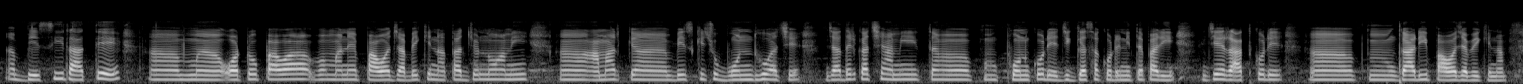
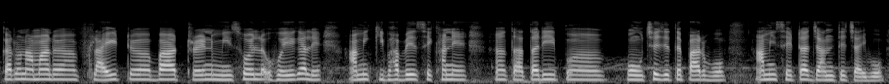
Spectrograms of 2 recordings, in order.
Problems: constant background noise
